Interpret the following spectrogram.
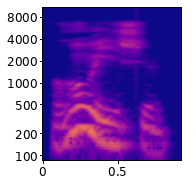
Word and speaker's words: ruhig: Et on dit du bleibst sehr ruhig. Du bleibst sehr ruhig. IG se prononce comme ch. Ruhig, ruhig.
